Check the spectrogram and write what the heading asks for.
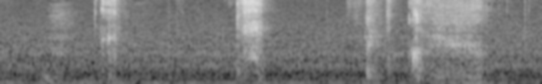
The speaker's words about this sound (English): Can you say that when you're not chewing? No, there's a reason why the no eating rule is on the podcast.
